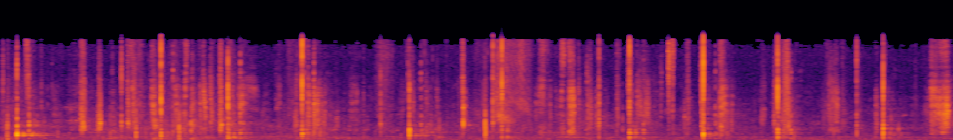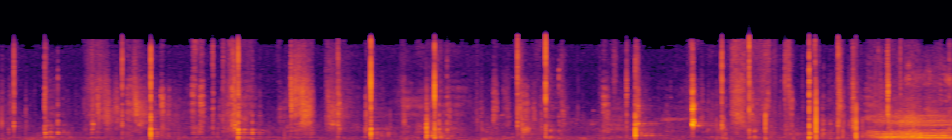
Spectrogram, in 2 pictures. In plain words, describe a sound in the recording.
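Paddles strike a plastic ball back and forth in a quick rally.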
